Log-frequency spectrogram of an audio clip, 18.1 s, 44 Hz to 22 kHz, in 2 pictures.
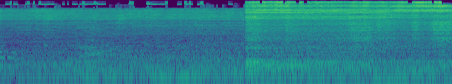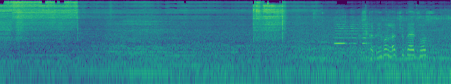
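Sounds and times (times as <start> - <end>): low hum: 0.2 - 8.5
loud steady hiss: 4.8 - 15.4.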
